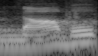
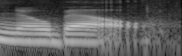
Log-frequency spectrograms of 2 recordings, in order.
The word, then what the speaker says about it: Nobel: from the guy who wrote that deserves the novel Peace Prize it's pronounced Nobel Susan don't hate the player hate the game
